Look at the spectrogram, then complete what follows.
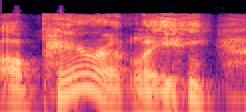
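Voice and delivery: usual speaking voice

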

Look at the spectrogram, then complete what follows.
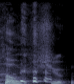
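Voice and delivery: high startled cry after a sip; shocked yelp. Real, not acted. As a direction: yelp in disgust at the taste. First sip of drink.

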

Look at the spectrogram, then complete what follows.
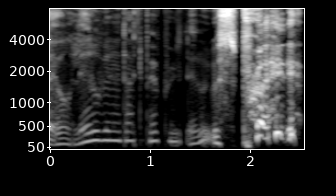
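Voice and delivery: put-on a light Filipino uncle accent, soft and fast; Filipino accent attempt. Uncle revealing recipe, mild Filipino accent. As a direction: try a Filipino uncle, quickly and quietly. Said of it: "can't I not do Filipino accent".

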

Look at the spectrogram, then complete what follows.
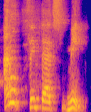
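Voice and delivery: high, slow, hesitant pushback; retold polite refusal. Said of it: "And I went".

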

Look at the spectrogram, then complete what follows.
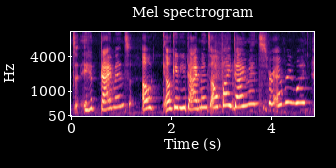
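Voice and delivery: rising panic as he promises diamonds; panicky Monk. Retold or imitated. Monk rattled by the coal joke, high panicky promise. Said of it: "He's like".

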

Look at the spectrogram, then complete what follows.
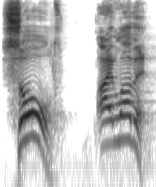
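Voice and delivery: bursting with delight; excited. Acted. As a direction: jump up, totally sold. Host thrilled by sixth-grade plot.

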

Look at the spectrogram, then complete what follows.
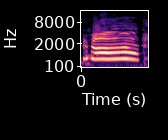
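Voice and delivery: high sudden ah of relief; relieved gasp. Retold or imitated. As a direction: gasp as she spots her. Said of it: "I was like".

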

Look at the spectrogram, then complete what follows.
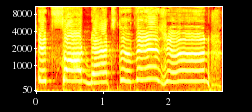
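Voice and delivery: high, slow, drawn-out announcement; dramatic announcer. Pretend. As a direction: stretch it out like a game show host. Dramatic reveal of next round.

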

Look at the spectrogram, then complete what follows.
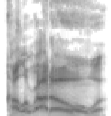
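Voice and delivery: very high, drawn-out exultant shout; triumphant cry. Acted. Benny lifts his hands in triumph, high drawn-out cry. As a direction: throw it up like a victory.

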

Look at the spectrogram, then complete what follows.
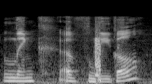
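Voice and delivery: Linke Fliegel drawn out slowly, rising at the end; slow, careful repeat of Linke Fliegel. Shown as a demonstration. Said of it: "Say it slowly".

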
